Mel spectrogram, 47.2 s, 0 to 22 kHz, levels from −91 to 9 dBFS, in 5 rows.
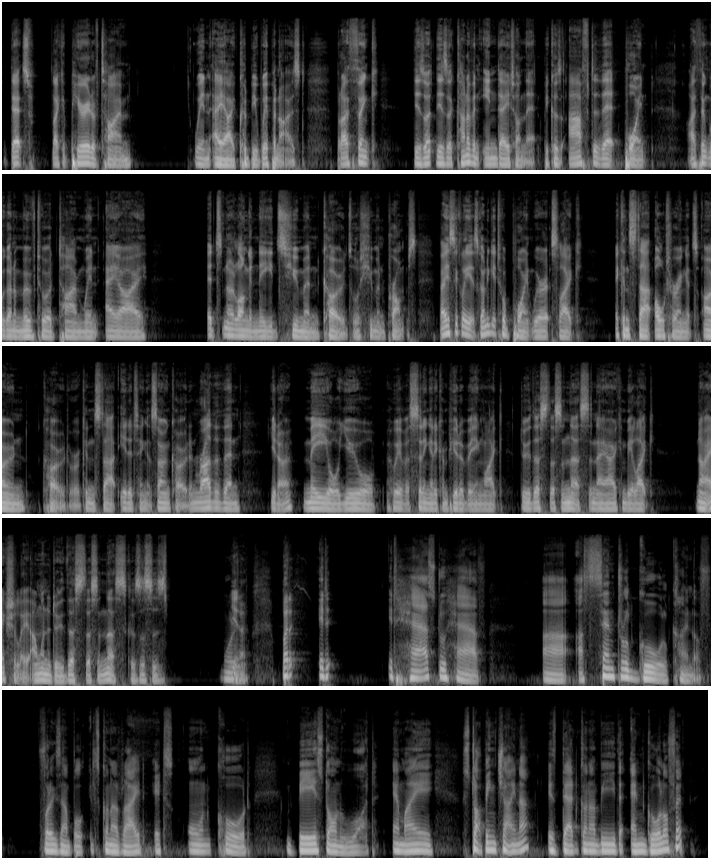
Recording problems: none

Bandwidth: 15 kHz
